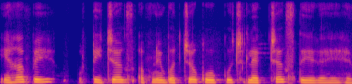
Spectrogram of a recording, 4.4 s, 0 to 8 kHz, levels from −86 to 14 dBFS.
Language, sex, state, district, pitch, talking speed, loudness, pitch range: Hindi, female, Maharashtra, Gondia, 220 Hz, 150 wpm, -16 LUFS, 200-235 Hz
